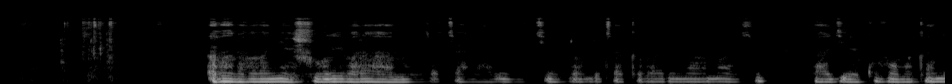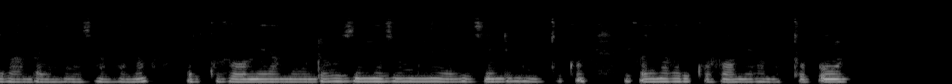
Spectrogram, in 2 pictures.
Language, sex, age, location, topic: Kinyarwanda, male, 25-35, Huye, health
